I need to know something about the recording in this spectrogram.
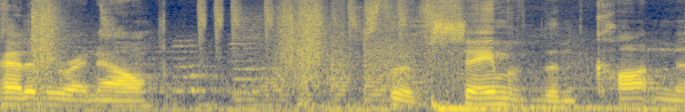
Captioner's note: laughs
